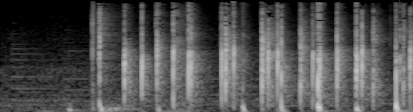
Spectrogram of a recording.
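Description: Applause from hands clapping at the close of a television program, many sharp, separate claps in a loose, uneven rhythm that starts abruptly and keeps going, with no voices.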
